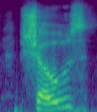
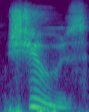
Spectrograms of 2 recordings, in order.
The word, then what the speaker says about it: shoes: And this word here instead of shows, the word is shoes.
